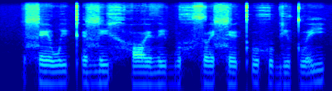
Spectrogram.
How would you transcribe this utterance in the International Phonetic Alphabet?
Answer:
ɬ e w i kʼ ɪ ɮ i x h ɔ ɪ̯ ð i b ʊ x s ʊ ɪ̯ ɬ ɪ kʼ u x u ɡ i tʷ e j

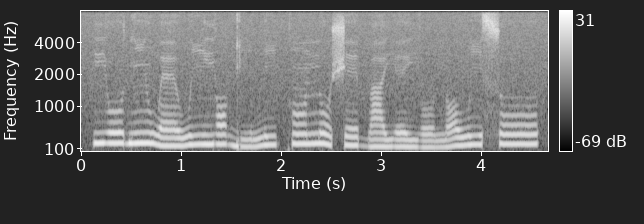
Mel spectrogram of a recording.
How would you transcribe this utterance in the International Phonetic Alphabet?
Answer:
j o˧ d ĩ˧ w ɛ˨ w i˧ j ɔ˧ ɡ i˨ n i˧ k ɔ̃˦ n o˦˨ ʃ e˧ b a˨ j e˨ j o˨ n ɔ˨˦ w i˦ s o˦

